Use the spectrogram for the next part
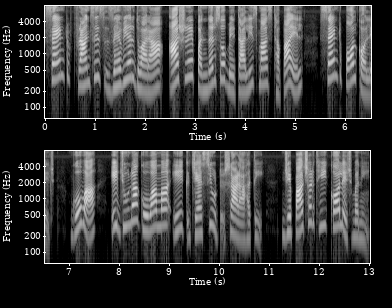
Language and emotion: Gujarati, neutral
